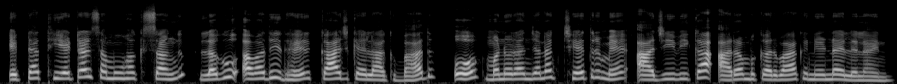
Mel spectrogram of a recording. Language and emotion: Maithili, neutral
